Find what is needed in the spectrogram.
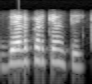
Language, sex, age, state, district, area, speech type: Odia, female, 30-45, Odisha, Sambalpur, rural, conversation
